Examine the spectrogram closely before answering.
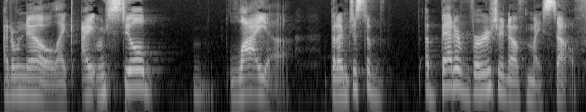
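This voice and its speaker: A woman speaks in a bright, sharp tone with ordinary pitch variation. The recording is very clean, with a silent background. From US, Filipino immigrant family. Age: 40s. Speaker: cancer survivor and art teacher. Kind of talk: personal testimony in interview.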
